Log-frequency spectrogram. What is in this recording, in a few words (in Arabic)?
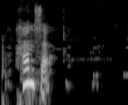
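"خمسة", Arabic pronunciation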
